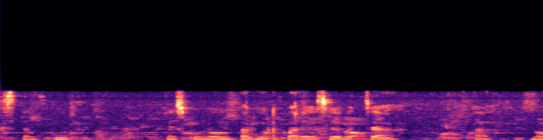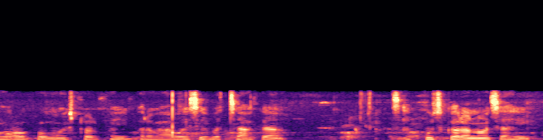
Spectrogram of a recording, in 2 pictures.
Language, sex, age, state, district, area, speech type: Maithili, female, 45-60, Bihar, Araria, rural, spontaneous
